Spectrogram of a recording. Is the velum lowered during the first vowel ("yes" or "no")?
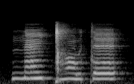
yes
